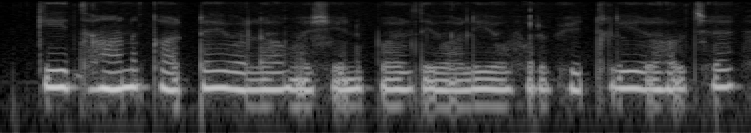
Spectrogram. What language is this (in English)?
Maithili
